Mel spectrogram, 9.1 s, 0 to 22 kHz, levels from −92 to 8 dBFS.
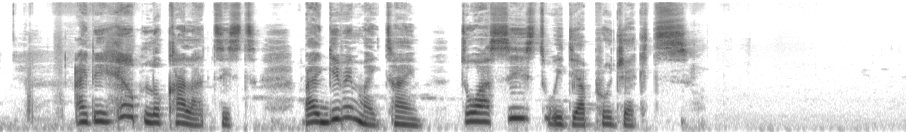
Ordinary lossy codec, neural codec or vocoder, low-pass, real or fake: none; none; none; real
